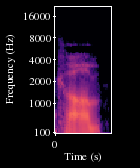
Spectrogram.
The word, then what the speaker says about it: calm: L is silent in calm, talk, half. Silent letters often come from Old English or French roots.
